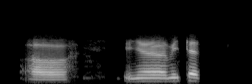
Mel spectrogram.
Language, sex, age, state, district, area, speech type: Santali, male, 18-30, West Bengal, Birbhum, rural, conversation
